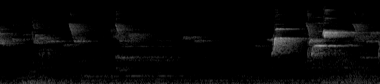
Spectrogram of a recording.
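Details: White-rumped seedeater song: a few high, thin warbled notes, then a louder burst of bright twittering phrases near the end.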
